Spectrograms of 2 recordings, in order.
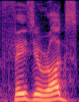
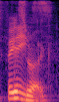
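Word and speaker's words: FaZe Rug: We were about to square up with Fazy Ruggs group. What's his name on Who? YouTube? Phase rug.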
